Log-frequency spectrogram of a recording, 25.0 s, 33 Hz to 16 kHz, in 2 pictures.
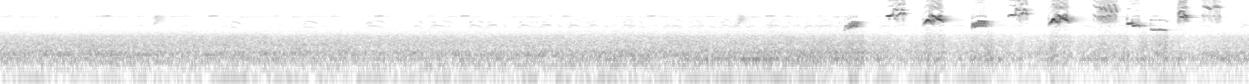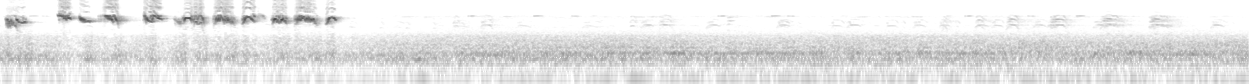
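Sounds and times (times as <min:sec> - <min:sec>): faint bird chirps: 0:00.0 - 0:24.9.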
